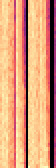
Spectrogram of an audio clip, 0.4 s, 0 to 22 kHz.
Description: Stapler 03
Stapler 03.wav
